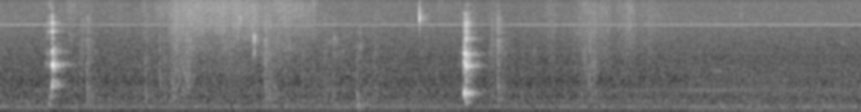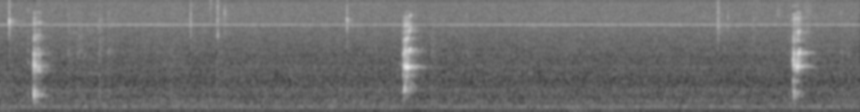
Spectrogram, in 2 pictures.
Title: Cute girl with hiccups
